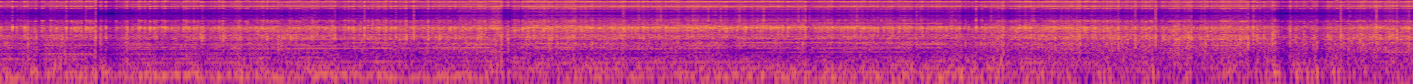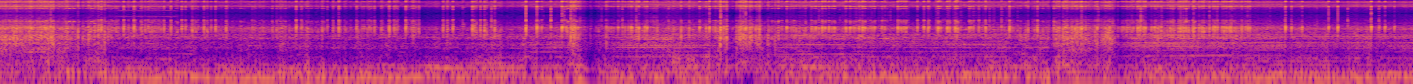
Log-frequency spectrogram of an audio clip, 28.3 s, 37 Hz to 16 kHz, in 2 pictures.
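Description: Porsche 996 GT3's 3.6-litre flat-six engine at high revs under full throttle, its pitch rising as it pulls through the gears, with a brief drop in sound at a gear change about twenty seconds in. Steady wind and road noise lies underneath.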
